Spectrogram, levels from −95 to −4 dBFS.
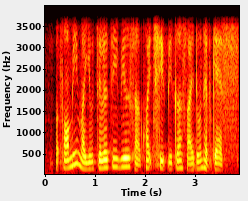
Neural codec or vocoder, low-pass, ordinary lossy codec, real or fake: codec, 24 kHz, 3.1 kbps, DualCodec; 3.6 kHz; none; fake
